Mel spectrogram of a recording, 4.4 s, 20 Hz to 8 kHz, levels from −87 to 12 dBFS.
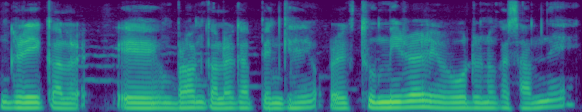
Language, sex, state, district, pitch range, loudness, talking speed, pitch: Hindi, female, Arunachal Pradesh, Papum Pare, 135-150 Hz, -18 LUFS, 235 wpm, 145 Hz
